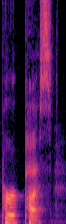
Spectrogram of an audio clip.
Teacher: per is stressed and pus is not. So the long O in pus changes to a schwa and the syllable is pronounced pus, right?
